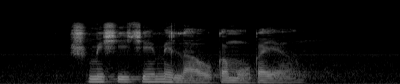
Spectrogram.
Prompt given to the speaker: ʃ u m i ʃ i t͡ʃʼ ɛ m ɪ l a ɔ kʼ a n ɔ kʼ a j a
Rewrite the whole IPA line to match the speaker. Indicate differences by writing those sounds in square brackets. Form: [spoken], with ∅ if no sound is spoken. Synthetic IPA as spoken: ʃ u m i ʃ i t͡ʃʼ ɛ m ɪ l a ɔ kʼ a [m] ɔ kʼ a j a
